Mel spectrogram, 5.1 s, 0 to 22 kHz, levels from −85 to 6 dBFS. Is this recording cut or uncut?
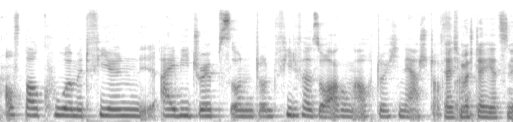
cut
